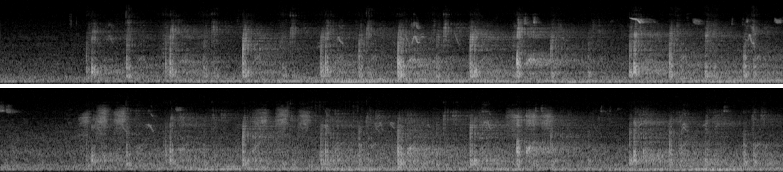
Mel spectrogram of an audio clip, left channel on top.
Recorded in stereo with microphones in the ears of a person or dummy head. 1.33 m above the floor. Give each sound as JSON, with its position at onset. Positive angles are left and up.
{"t": 0.9, "sound": "running footsteps", "side_deg": 20, "distance_m": 6.0}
